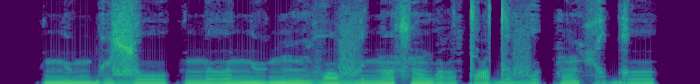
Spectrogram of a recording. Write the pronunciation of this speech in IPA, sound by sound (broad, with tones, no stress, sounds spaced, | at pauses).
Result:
n ʉ˧ m b e˨ ɮ o˧ | n ɤː˨˦ n ʉː˦ ŋ ĩ˧ v ɔ˦ v ɪ˧ n ɔ̃˧ s õ˧ w ĩ˨ tˤ ɐ˨˦ d ɐ˨ v ɤ˧ k õ˨ ç o˧ ɡ ɤ˦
